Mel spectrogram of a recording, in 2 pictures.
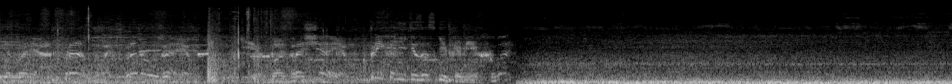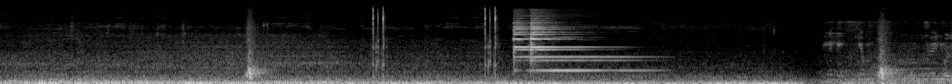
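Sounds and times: car driving rumble: 5.1 - 17.6
sharp clicks: 13.2 - 13.5, 14.3 - 14.6
bell-like ringing tones: 14.6 - 16.2.

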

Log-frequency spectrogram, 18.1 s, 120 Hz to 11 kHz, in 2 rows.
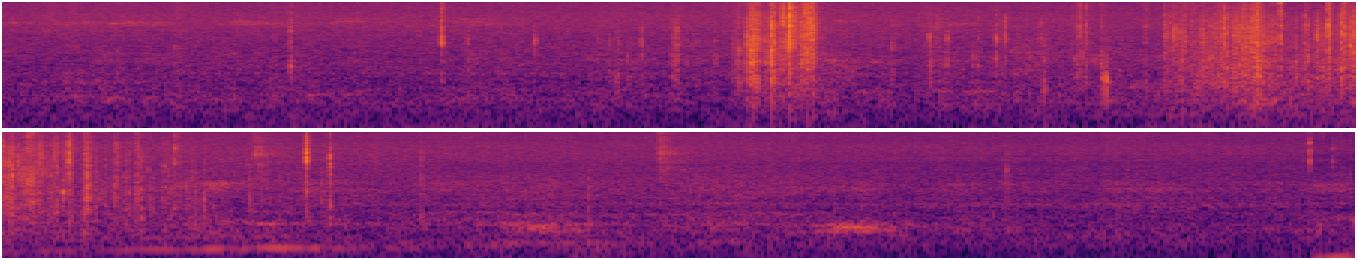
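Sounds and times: plastic bag crinkling: 4.0 - 11.8.

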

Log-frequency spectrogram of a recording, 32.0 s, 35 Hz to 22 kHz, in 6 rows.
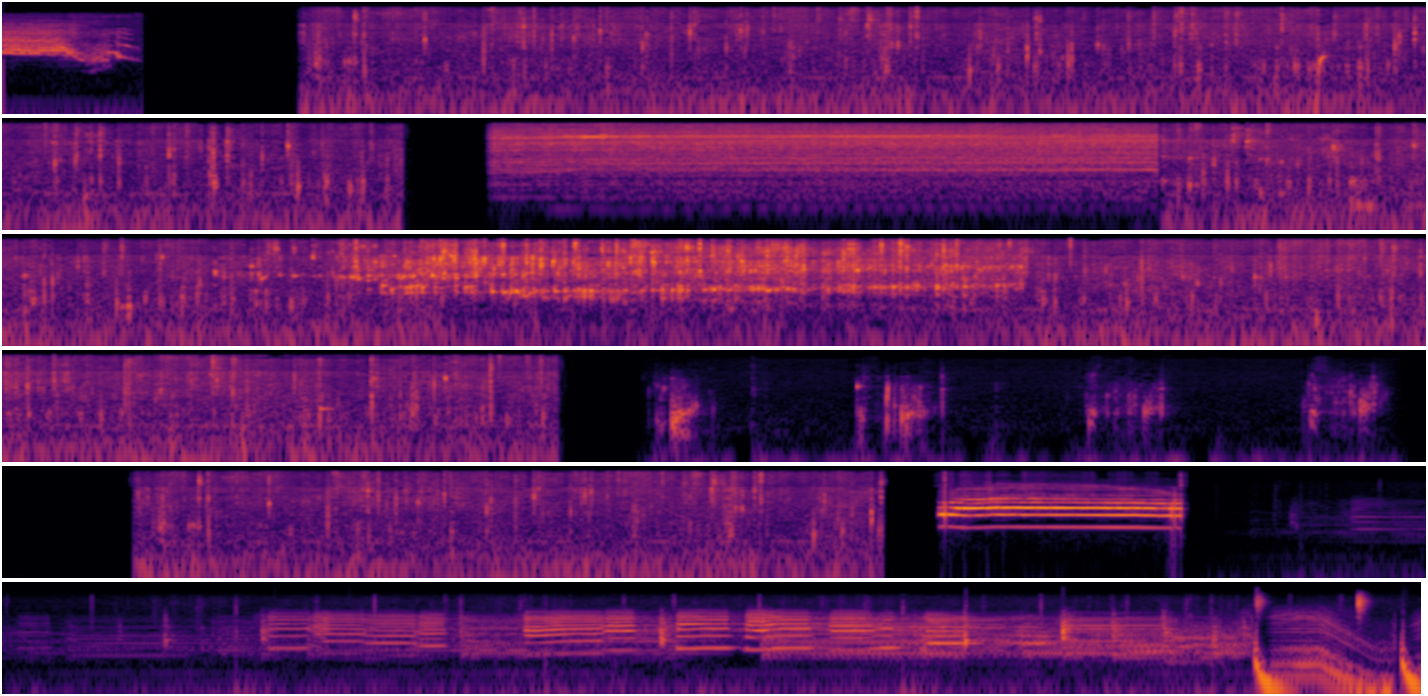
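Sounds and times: juice pouring: 1.1 - 6.9, 9.7 - 21.2
slurping through a straw: 1.1 - 6.9, 9.6 - 21.3, 21.9 - 24.7
blender running: 7.2 - 9.7.

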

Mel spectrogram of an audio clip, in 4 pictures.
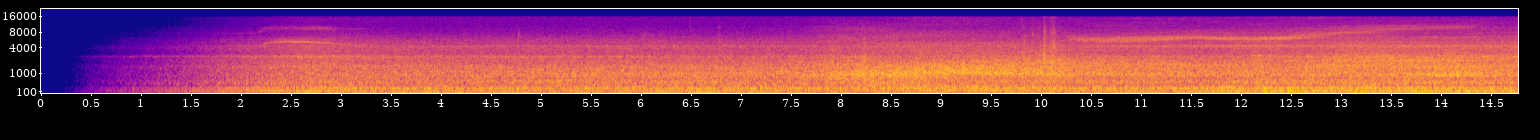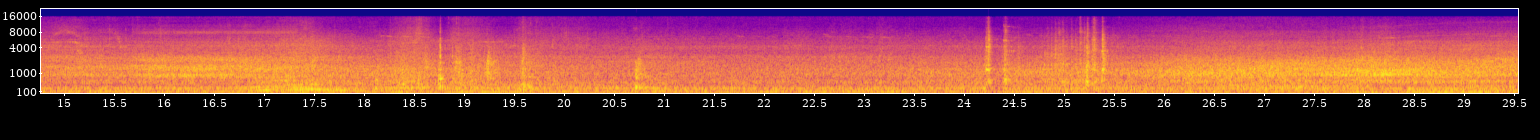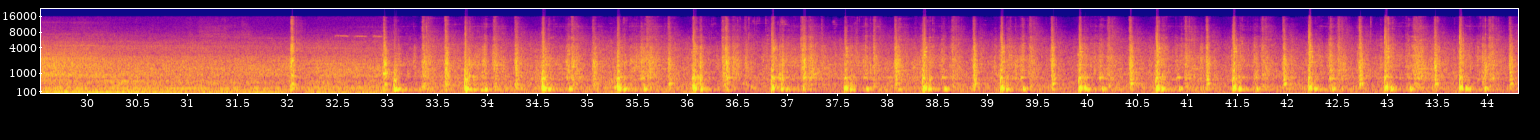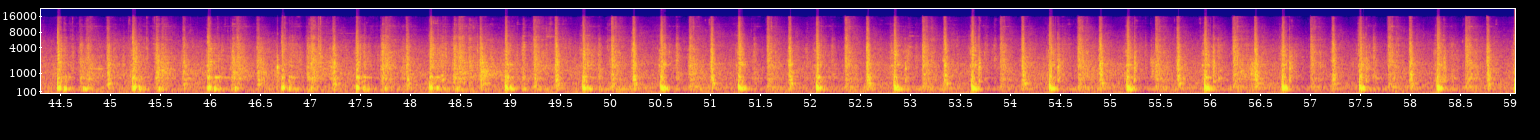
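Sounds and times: piling rig engine droning: 0.4 - 59.0
metallic clicks and clanks: 33.0 - 59.0.

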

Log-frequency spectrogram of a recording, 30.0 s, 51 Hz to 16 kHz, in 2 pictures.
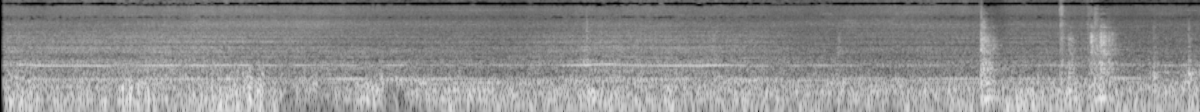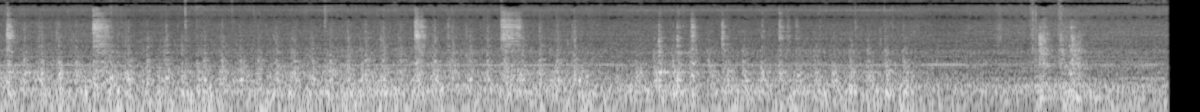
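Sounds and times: excavator diesel engine running: 0.0 - 29.6.

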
